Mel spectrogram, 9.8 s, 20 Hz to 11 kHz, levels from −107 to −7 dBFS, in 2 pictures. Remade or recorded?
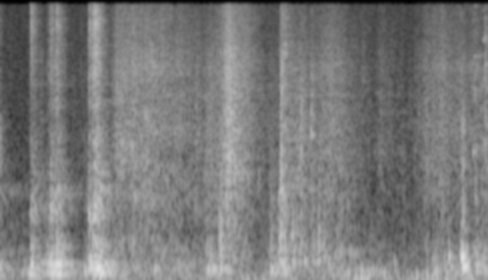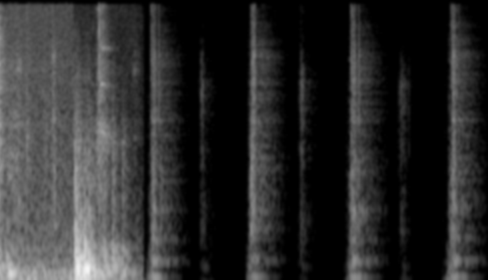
recorded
